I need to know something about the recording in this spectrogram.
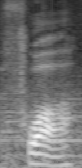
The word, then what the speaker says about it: Foy: Uh so we are in between Baston and the town of Foy. I think locally they pronounce it Fua.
